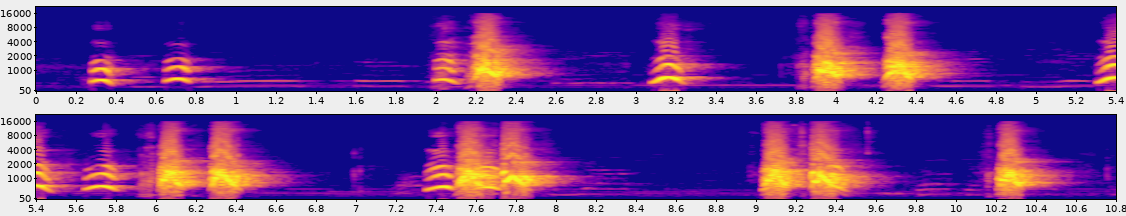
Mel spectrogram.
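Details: A one-year-old Shih Tzu, prompted by its owner to bark, gives short high yips followed by sharp, harsh barks, repeated in bursts.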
